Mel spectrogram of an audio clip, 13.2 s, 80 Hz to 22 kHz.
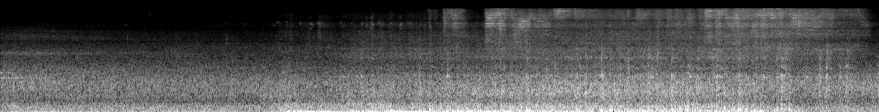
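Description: A Keikyu 1000 series electric train passing close by, its wheels rumbling on the rails. It gets louder about four seconds in, and a high hiss rides over the rumble through the second half.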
